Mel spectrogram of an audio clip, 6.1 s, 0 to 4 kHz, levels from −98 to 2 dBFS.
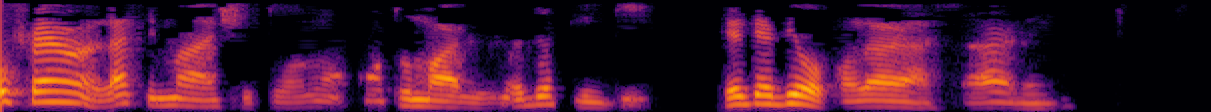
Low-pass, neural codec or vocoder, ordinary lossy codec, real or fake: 3.6 kHz; codec, 16 kHz, 1 kbps, X-Codec, HuBERT features, trained on balanced general audio; MP3, 16 kbps; fake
